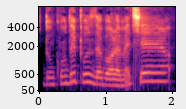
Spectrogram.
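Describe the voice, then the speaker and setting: Unhurried and expressive, a young woman's medium-pitched voice carries a makeup tutorial. Coughing now and then, the cosmetics-selling vlogger chats casually and jokes in a self-mocking way.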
